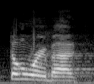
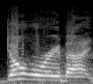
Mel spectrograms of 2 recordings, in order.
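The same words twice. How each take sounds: First: Said in the usual way. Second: Louder, pushed-up repeat of the reassurance; mock dismissive, louder insistence. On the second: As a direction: hammer it home, mockingly.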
